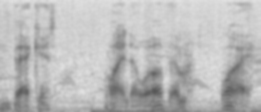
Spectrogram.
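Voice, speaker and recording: With clear noise behind him, a man uses a put-on character voice at an extremely high pitch and a moderate pace. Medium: video game. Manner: casual, slangy.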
